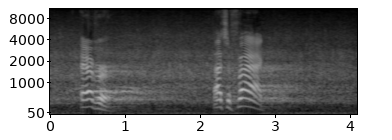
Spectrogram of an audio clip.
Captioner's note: applause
